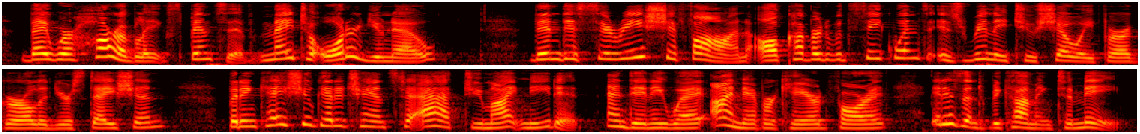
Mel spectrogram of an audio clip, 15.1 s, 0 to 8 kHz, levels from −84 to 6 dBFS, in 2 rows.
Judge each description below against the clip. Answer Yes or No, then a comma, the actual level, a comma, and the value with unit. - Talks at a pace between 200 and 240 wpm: Yes, fast, 205 wpm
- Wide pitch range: Yes, wide, 6.2 semitones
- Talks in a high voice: Yes, very high, 250 Hz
